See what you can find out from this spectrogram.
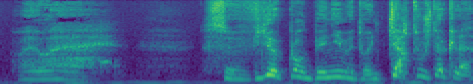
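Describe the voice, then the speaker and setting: A man puts on a raspy character voice at a fairly high pitch. He speaks at a fairly slow pace with lively intonation. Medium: read story.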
